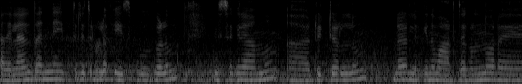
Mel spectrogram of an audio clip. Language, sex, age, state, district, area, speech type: Malayalam, female, 18-30, Kerala, Idukki, rural, spontaneous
